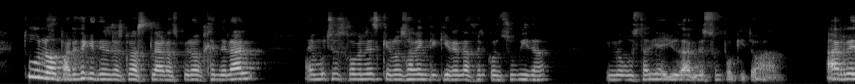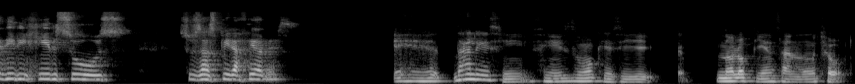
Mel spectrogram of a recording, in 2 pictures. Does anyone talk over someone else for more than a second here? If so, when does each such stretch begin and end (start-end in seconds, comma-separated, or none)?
none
